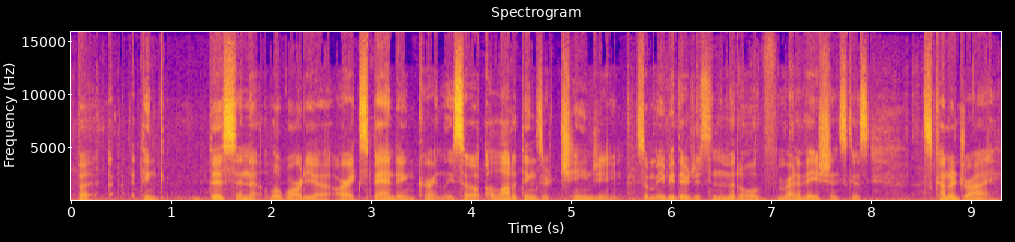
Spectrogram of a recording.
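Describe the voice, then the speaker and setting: Male travel vlogger, easygoing and rambling, fairly low voice, recorded on a handheld camera mic. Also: steady tone, normal speed, few pauses, slight background noise. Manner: chatty, easygoing, rambling with fillers. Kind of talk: casual travel vlog talk to camera. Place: airports, planes and a shuttle bus. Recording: background music under the voice. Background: music.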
